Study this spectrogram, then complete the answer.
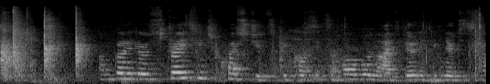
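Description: An older woman speaks calmly, heard at a little distance.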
